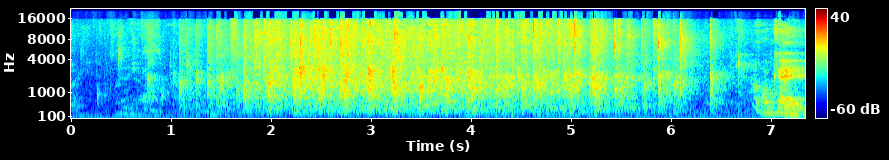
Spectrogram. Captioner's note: applause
